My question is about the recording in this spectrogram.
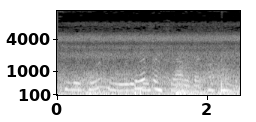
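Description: Indistinct murmur of several people talking at a distance, with no words made out.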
